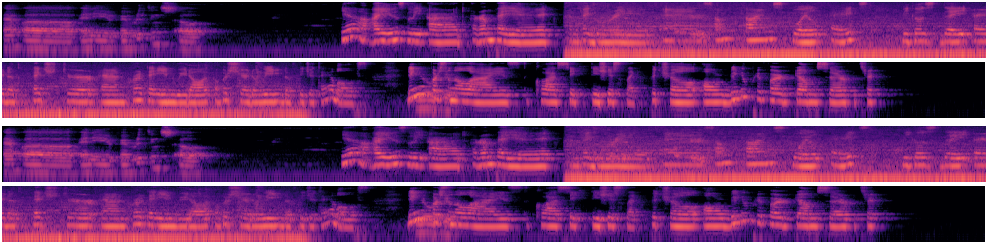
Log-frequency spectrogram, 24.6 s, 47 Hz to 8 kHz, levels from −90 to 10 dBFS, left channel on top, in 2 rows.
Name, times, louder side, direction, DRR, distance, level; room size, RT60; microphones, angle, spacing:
voice 1, 0.0-2.5 7.4-7.8 8.4-8.8 17.4-17.9, right 2 dB, 25° right, -2 dB, 1.7 m, -37 dB
voice 2, 4.2-16.7 17.1-18.7 19.0-23.2, left 2 dB, 45° left, 4 dB, 0.9 m, -30 dB
sound 1, 7.0-16.0, equal, 20° left, 1.2 m, -31 dB
12.5 x 5.1 x 2.3 m, 0.64 s
head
